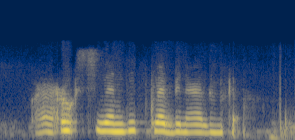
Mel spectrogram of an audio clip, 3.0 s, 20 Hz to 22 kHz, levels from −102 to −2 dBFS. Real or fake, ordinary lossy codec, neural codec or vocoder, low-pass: fake; Opus, 32 kbps; codec, 16 kHz, 0.5 kbps, X-Codec, HuBERT features, trained on balanced general audio; 7.2 kHz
